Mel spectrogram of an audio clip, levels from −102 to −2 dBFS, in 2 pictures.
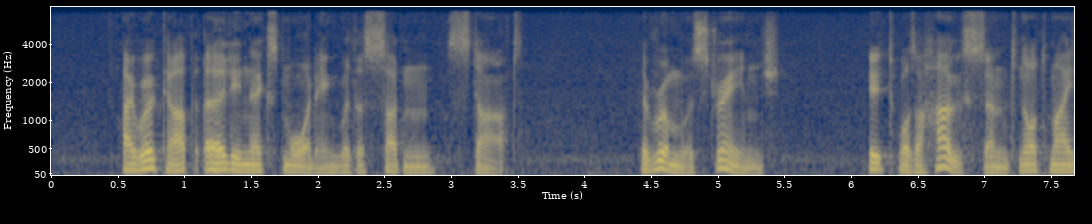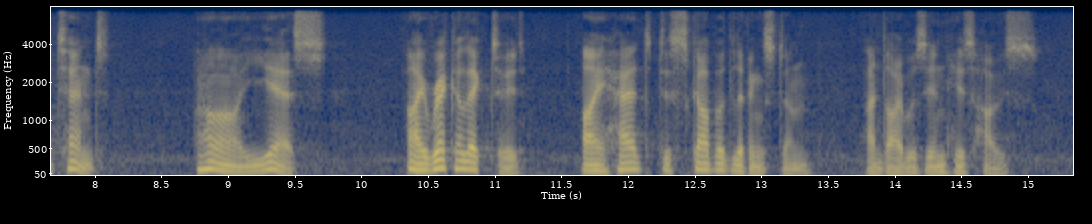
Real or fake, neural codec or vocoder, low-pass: fake; codec, 16 kHz, 2 kbps, FunCodec, trained on Chinese and English, 25 frames a second; 7.2 kHz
